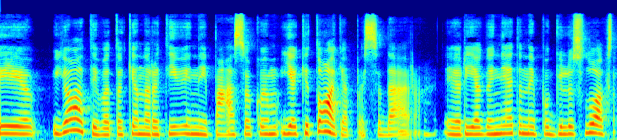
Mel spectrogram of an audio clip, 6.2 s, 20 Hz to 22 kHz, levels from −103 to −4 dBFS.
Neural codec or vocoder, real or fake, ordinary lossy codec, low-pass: autoencoder, 48 kHz, 128 numbers a frame, DAC-VAE, trained on Japanese speech; fake; MP3, 96 kbps; 14.4 kHz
